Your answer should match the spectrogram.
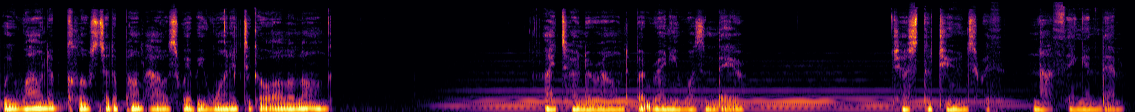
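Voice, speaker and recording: A haunted survivor , played by a man, narrates in a horror audio drama. The voice is heavily creaky, hushed and monotone, moving deliberately over music. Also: medium pitch. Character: haunted survivor of a chase among dunes.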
